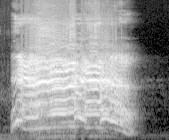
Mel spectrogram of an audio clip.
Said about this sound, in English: And so, yeah, we're going to do a cathartic scream today. Go ahead and join along with us after a three count. And here we go. In three, two, one.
